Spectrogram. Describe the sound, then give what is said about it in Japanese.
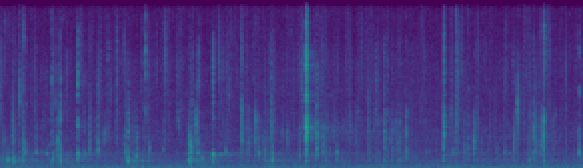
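Soap foam being lathered in the hands fizzes and crackles softly and continuously, with tiny irregular pops and squishy bubbling throughout, fairly quiet and steady, with no talking. “泡の音を聞いているだけでふわふわに包まれてるみたいでしょ。”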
